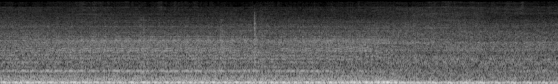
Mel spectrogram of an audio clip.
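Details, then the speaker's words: OBS V8 truck that sat for years, just revived, oil pressure good and warming up: a deep, lumpy idle with an uneven beat about twice a second and a stumbling rhythm, shaking badly. Rough idle with a misfire, cause unknown. "I mean, other than that misfire, whatever's making it shake that bad, it seems healthy. Like, it sounds healthy, right?"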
